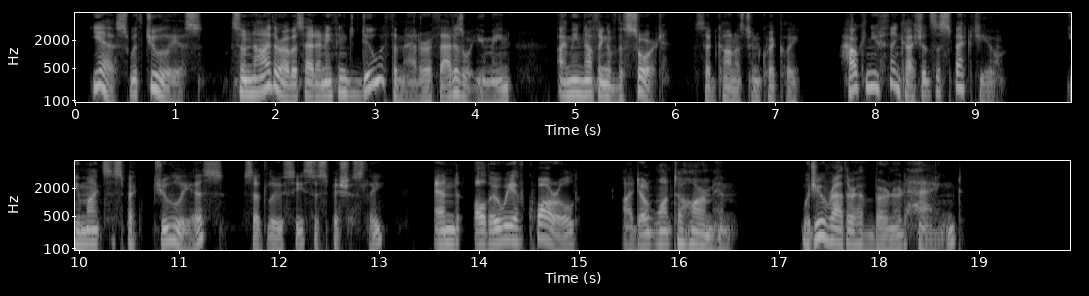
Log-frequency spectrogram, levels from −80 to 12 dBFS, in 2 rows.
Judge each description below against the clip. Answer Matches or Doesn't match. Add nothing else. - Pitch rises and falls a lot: Matches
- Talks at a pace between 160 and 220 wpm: Matches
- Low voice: Matches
